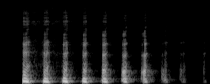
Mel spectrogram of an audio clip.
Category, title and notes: Sound effects > Human sounds and actions
Mocking Laughter
Evil laughter by any villain in storys.
laugh, insane, giggle, laughter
